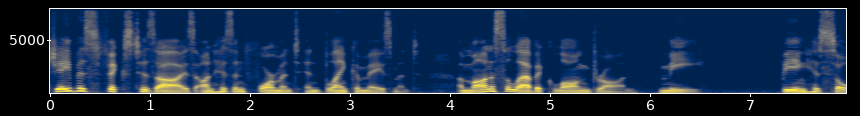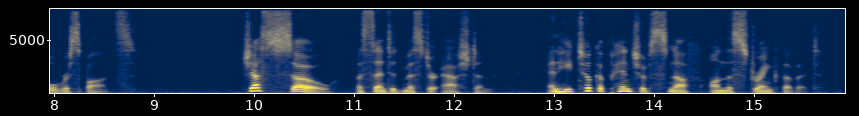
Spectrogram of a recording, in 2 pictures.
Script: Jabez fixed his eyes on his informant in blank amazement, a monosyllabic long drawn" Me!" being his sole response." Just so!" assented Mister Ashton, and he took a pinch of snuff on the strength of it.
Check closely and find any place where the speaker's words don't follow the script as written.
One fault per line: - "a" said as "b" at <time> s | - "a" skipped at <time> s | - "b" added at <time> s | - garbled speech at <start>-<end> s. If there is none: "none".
none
